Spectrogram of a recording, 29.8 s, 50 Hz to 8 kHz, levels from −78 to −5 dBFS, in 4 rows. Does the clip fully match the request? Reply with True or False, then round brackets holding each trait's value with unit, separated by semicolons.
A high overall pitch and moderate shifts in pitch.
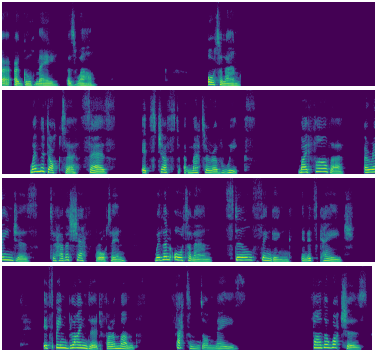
False (200 Hz; 7.9 semitones)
